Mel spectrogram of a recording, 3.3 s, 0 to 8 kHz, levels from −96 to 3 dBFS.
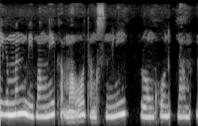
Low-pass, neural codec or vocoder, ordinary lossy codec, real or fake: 7.2 kHz; none; MP3, 48 kbps; real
